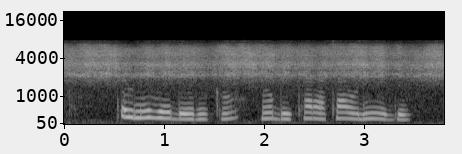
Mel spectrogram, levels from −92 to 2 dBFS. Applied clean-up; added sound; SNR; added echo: none; Insect; -2 dB; none.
